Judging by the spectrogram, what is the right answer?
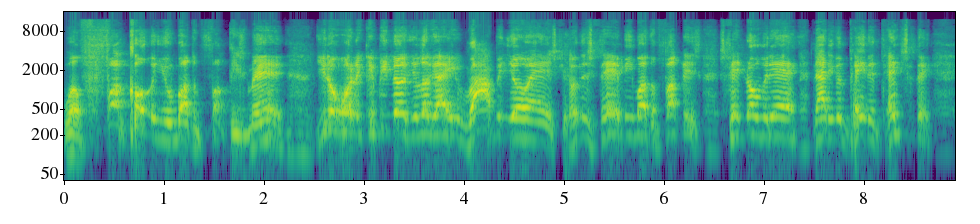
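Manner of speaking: very high-pitched, furious, cursing ranting tirade. Retelling the beggar turning on the train riders: imitating an angry outburst. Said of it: "he's going on and on".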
